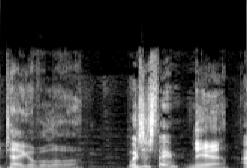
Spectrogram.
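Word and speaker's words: Tagovailoa: it's not spelled but if you ask the Man how he pronounces his name he says tongo Vala he does and I also say tag of aloa which is fair yeah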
